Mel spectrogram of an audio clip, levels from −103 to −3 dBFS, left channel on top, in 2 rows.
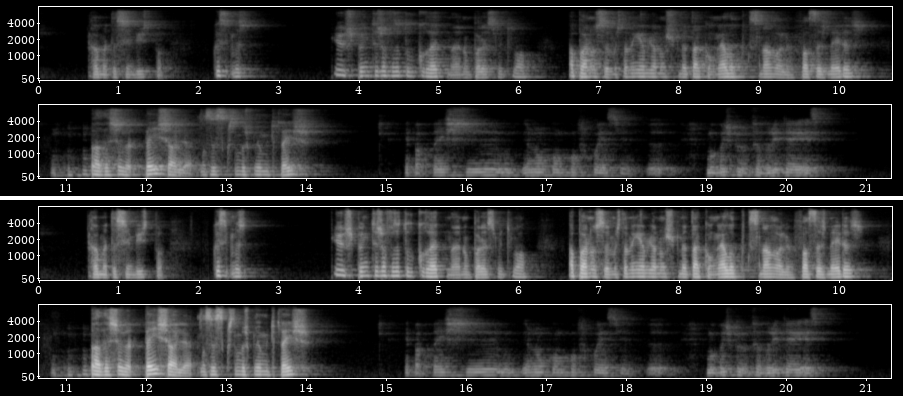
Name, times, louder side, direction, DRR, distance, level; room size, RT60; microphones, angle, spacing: voice 1, 0.6-1.6 2.2-2.6 3.7-6.1 6.6-10.3 11.3-14.0, right 7 dB, 65° right, 16 dB, 0.3 m, -33 dB
voice 2, 10.8-11.3 15.2-18.5 18.8-20.4, equal, 5° right, 0 dB, 1.0 m, -50 dB
20.0 x 7.0 x 3.8 m, 0.90 s
head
